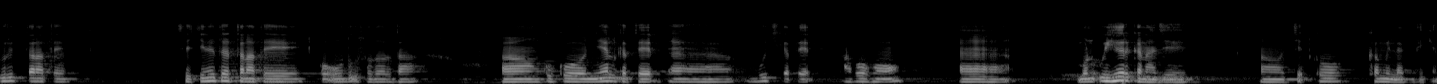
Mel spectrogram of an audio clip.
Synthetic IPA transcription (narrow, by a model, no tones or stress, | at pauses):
suɾit̪̚t̪ːalat̪ɛ | sɛt͡ʃinit̪əɾt̪alat̪ɛkɔud̪uʔsɔd̪ɔɾd̪a | ɔŋkukɔɲɛlkat̪ɛt̪̚ | bud͡ʒkət̪ɛt̪̚ | abɔɦɔ̃ | bɔnujɦəɾkanad͡ʒɛ | t͡ʃɛt̪̚ˀkɔkəmiləɡ̚d̪ikana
